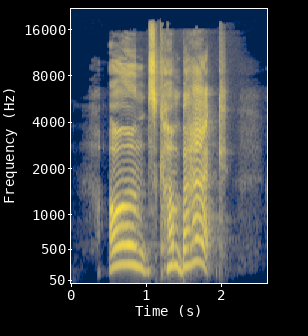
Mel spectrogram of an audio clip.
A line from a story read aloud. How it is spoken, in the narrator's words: cried the boy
